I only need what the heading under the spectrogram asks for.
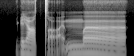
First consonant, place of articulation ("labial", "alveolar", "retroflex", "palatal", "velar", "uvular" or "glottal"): retroflex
